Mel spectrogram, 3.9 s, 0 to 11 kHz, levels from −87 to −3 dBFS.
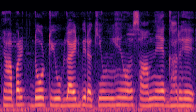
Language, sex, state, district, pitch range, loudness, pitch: Hindi, female, Bihar, Sitamarhi, 205-215 Hz, -25 LUFS, 210 Hz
